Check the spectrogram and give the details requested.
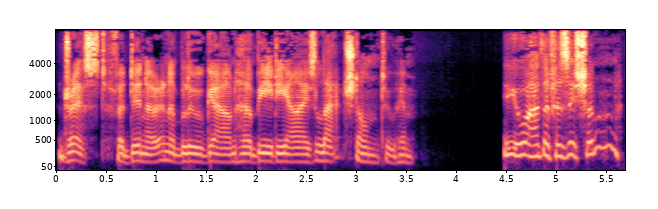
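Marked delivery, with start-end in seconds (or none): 4.5-5.6 high-pitched haughty lady; imperious lady's question in a high voice. A narrator's reading. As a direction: ask it down your nose, pitched right up. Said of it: "she asked haughtily".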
